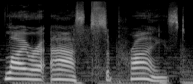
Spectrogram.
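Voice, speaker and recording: Seorang wanita membacakan narasi cerita fiksi sebagai narator buku audio. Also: female voice, a little high, expressive, takes it slowly, fairly bright tone, faint music behind. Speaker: audiobook narrator. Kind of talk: scripted fiction narration.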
